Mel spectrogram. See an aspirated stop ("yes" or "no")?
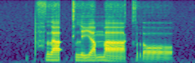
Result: yes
